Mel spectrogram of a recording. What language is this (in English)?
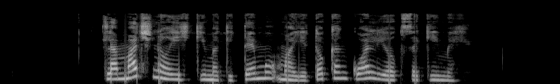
Orizaba Nahuatl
